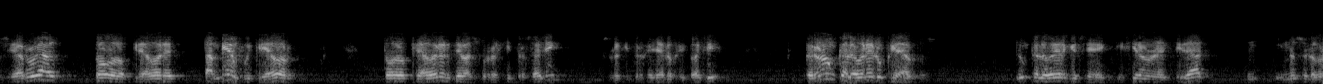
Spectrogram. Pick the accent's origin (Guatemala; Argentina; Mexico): Argentina; Arteaga, Santa Fe; nunca paró la actividad en ese pequeño pueblo, que es mi pueblo, que es Arteaga.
